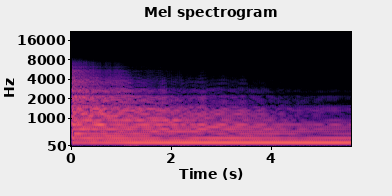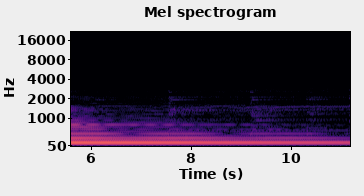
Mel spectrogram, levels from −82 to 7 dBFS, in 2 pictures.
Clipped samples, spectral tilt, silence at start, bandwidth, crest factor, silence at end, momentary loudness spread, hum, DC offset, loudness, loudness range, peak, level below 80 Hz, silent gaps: under 0.1%; -8 dB/octave; 0 s; 7 kHz; 18 dB; 0 s; 12 LU; none; under 0.1%; -26 LUFS; 8 LU; -8 dBFS; -62 dBFS; none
